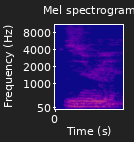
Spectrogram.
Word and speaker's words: Caesarea: Caesarea.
